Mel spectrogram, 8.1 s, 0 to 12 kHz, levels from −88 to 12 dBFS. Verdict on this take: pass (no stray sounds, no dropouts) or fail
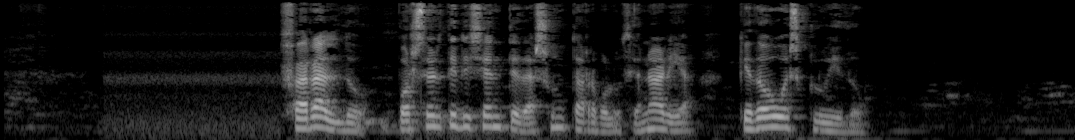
pass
